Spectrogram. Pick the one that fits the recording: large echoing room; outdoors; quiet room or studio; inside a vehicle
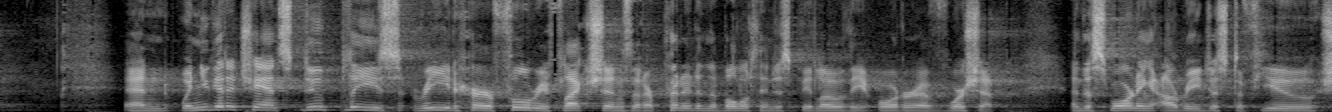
large echoing room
